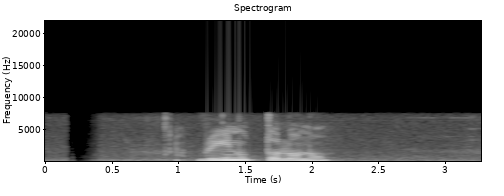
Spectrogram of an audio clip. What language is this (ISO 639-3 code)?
ben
